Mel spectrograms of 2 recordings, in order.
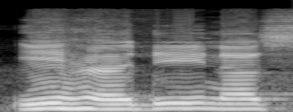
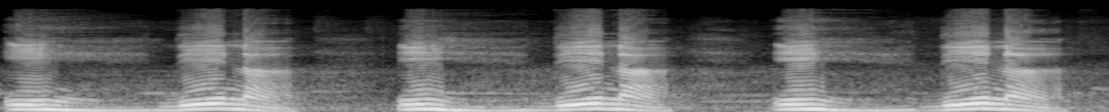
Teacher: artinya mengalir nafas kita mengalirnya nafas kita maka jangan sampai huruf Ha ini memantul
